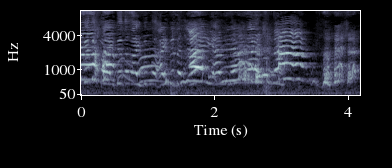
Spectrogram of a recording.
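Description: Young girls' high-pitched, excited voices, chattering without clear words; they drop away briefly near the end.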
